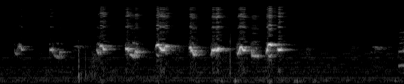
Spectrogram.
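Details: Sooty-headed bulbul long 'ropel' song for tutoring untamed captive birds: about ten bubbly whistled notes, soft at first, then louder and quicker, ending in a short pause.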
